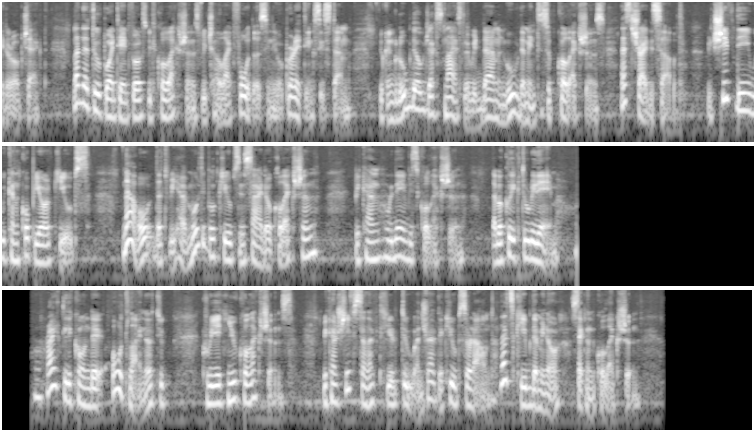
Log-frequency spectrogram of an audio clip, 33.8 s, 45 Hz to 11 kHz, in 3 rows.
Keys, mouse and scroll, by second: 13.0 shift+d, 14.5 click, 17.3 shift+d, 18.2 click, 19.4-23.4 drag, 21.2 Return, 23.4-25.2 right drag, 25.3-27.9 drag, 26.6 l, 29.9 click.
